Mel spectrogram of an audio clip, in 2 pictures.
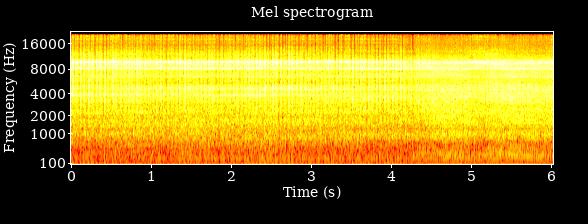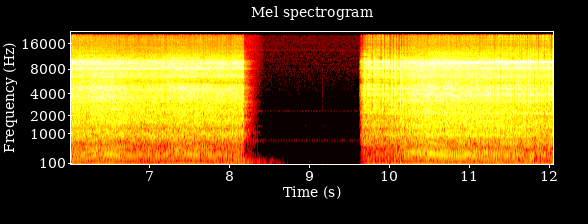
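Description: A Ducati 916 motorcycle engine runs loud, its revs rising and falling with a rattly dry-clutch clatter, then cuts out abruptly for about a second before roaring back.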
